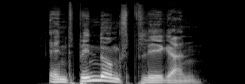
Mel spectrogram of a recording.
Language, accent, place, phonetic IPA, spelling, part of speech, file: German, Germany, Berlin, [ɛntˈbɪndʊŋsˌp͡fleːɡɐn], Entbindungspflegern, noun, De-Entbindungspflegern.ogg
- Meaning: dative plural of Entbindungspfleger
